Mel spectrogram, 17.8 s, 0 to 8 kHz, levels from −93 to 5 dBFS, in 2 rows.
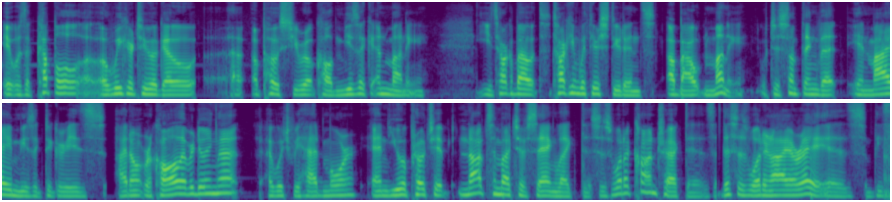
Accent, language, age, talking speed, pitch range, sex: American, English, 30-49, 230 wpm, 135-170 Hz, male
